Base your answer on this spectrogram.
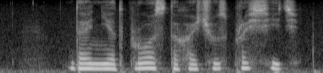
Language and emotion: Russian, angry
